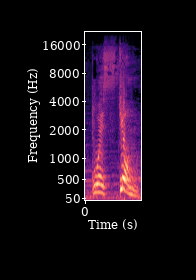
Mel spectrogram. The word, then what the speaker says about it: cuestión: de voz aquí pues cuestión el acento está en la sílaba tión ya el acento está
